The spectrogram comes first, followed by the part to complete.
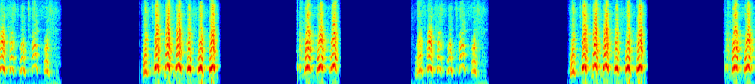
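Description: A hyena gives bursts of rapid, staccato giggling notes, each bout lasting under a second.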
